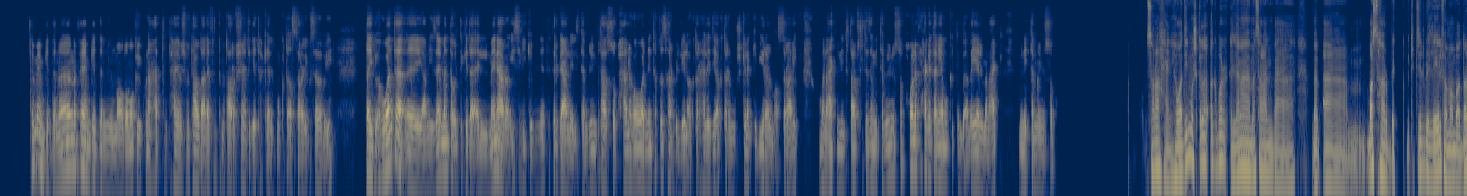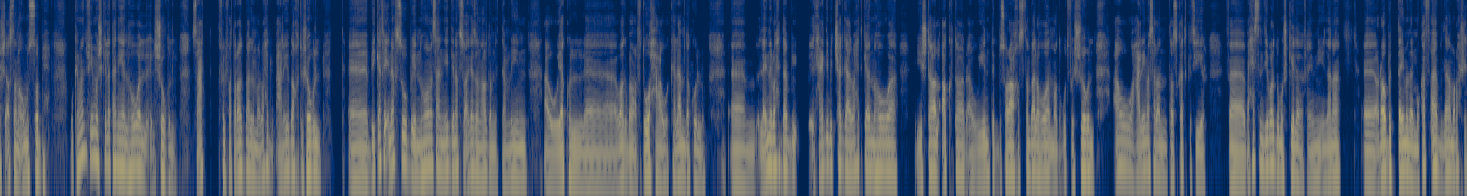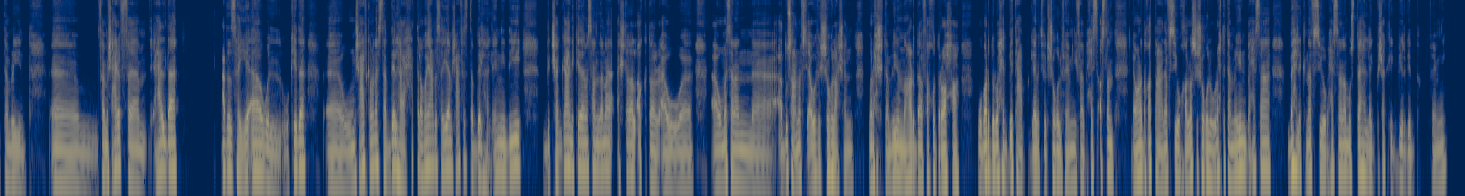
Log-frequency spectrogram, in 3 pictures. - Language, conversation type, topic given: Arabic, advice, إزاي أقدر أوازن بين الشغل والعيلة ومواعيد التمرين؟
- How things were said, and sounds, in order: tapping; in English: "تاسكات"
